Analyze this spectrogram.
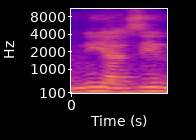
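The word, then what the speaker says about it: يس: Nah, ini Yasin yanya dua harakat. Kenapa dua harakat? Kategori rumus ya. Sinnya enam harakat kategori rumus alim.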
